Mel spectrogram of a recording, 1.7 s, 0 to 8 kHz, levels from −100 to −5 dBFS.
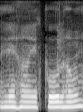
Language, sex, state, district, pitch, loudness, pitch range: Chhattisgarhi, male, Chhattisgarh, Raigarh, 140 Hz, -13 LUFS, 140-145 Hz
